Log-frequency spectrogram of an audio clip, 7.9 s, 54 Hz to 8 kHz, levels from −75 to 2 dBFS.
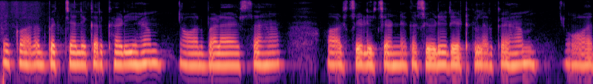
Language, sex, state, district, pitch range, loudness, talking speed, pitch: Hindi, female, Uttar Pradesh, Jyotiba Phule Nagar, 170-180 Hz, -17 LUFS, 160 wpm, 175 Hz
